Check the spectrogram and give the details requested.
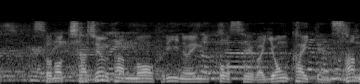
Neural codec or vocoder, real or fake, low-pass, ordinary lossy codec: none; real; none; none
